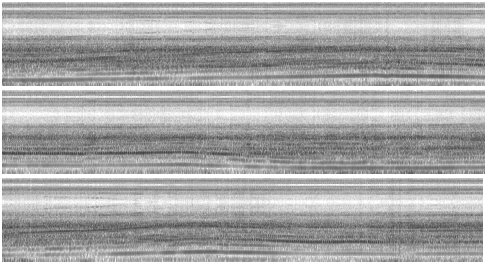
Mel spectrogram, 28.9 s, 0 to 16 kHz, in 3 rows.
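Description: Honda CBR1000RR's inline-four engine with a full Akrapovic exhaust, heard close up from a tail-mounted camera at track speed, over a steady rush of wind. The engine note climbs for the first several seconds, sinks to its lowest around the middle, climbs again to a peak about three-quarters of the way in, then settles a little lower near the end.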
